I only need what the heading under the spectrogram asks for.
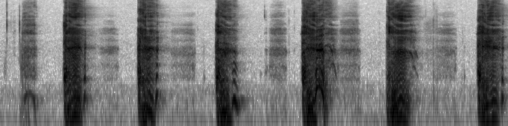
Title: Barking cough w/slight fever, gagging, puking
